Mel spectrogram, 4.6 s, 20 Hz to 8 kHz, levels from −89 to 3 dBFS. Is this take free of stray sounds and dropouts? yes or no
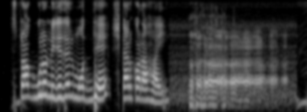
no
